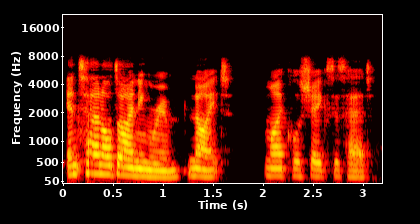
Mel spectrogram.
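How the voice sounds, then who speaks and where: A woman's voice: fairly low pitch, moderate pace, pushed and bright, lo-fi sound. A woman narrating a screenplay, reading its stage directions aloud. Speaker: script narrator.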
